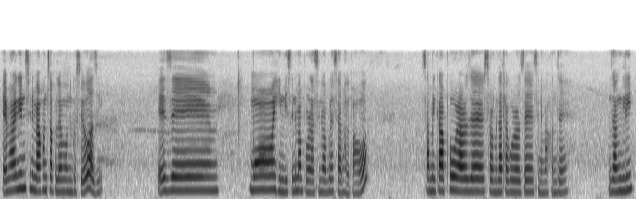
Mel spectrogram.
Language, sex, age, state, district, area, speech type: Assamese, female, 45-60, Assam, Jorhat, urban, spontaneous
